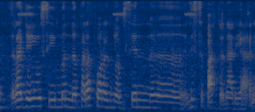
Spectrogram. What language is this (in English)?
Wolof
